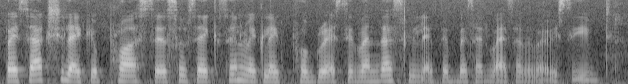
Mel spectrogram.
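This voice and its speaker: A young woman from Zambia, a master's student in plant science, answering interview questions in a hesitant, soft-spoken way with frequent fillers. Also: lowish voice, fairly even intonation, rapid-fire, creaky, a little hiss or hum. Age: young adult. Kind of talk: conference interview, casual answers.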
